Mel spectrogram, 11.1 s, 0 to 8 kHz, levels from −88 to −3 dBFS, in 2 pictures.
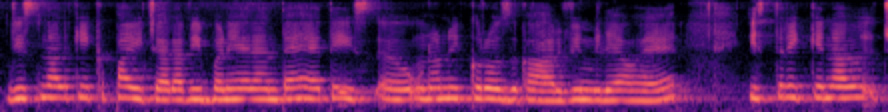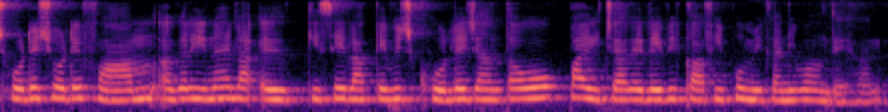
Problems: none marked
